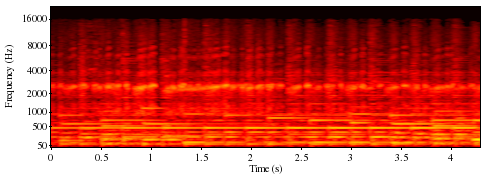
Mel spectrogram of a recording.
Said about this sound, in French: Donc, au lieu de 60, vous êtes prié de brider le chant de vos grenouilles à 30 décibels.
